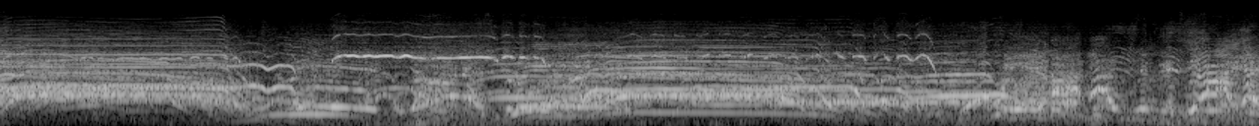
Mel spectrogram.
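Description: A large crowd of marchers singing and shouting together, many voices holding long notes that overlap and rise and fall.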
